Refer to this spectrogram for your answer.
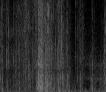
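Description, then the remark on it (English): A bag of Flaming Hot Cheetos crinkles and rustles as it is pulled open, with one louder crackling tear near the middle among a run of sharp, papery crunches. “Crack them open, bro.”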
